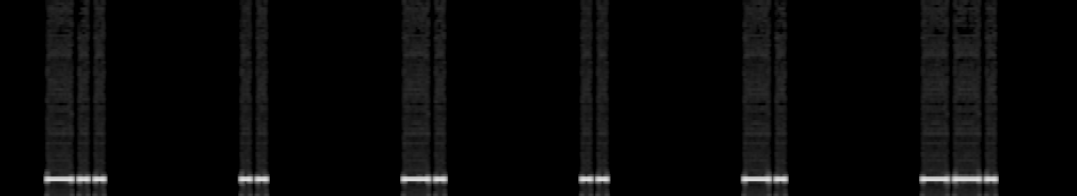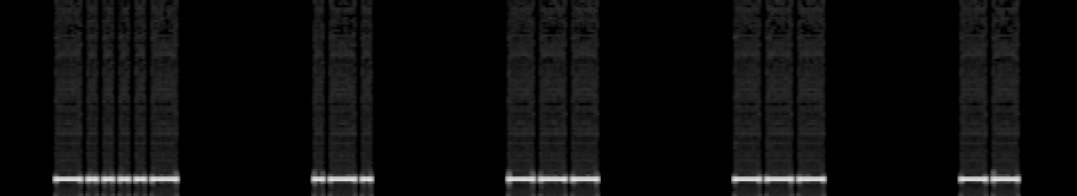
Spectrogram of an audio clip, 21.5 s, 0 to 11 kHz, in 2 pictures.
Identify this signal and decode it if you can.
Morse code, heard as a keyed tone, about 15 wpm, spaced as for 5 wpm, 1000 Hz. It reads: DINING-ROOM
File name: qotdfiles / 5wpm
